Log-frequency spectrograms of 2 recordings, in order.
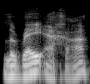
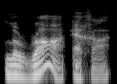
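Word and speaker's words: לרעך: Instead of l're'echa, your neighbor, he says, say l'ra'echa, your evil, kamocha, as yourself.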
